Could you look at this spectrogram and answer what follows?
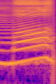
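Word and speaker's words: الله: Qala innama innama yataqobbalullahu lam pada lafaz Allah atau lam jalalah dibunyikan secara tafkhim sebab huruf sebelumnya berbaris dammah maka dibacanya ditebalkan. Bagaimana cara menebalkannya? Angkat bagian paling belakang dari lidah kita atau pangkal lidah kita. lullah. Jadi bunyinya Allah bukan la yataqobbalullahu.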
